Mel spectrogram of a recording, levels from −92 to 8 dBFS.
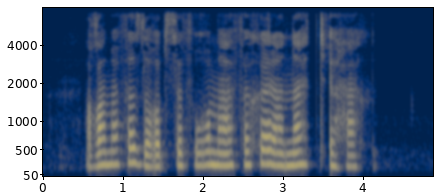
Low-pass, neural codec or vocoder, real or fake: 7.2 kHz; vocoder, 44.1 kHz, 128 mel bands every 512 samples, BigVGAN v2; fake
